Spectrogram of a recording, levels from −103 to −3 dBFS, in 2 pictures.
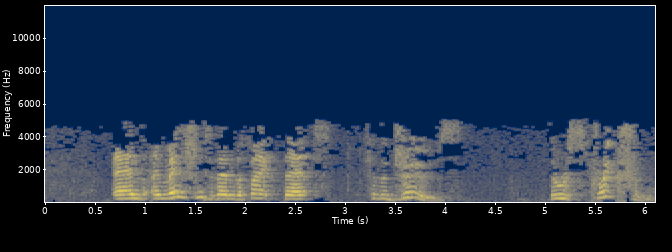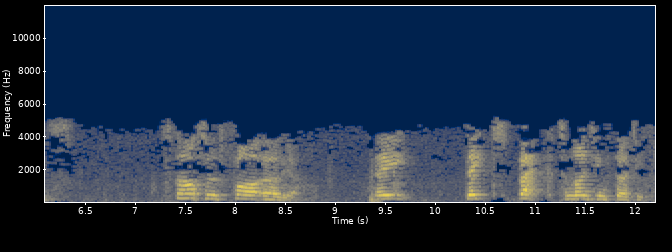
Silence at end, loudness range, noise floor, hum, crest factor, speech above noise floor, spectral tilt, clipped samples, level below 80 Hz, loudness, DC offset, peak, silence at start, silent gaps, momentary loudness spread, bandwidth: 0.1 s; 7 LU; -59 dBFS; none; 22 dB; 36 dB; -9 dB/octave; under 0.1%; -68 dBFS; -23 LUFS; under 0.1%; -2 dBFS; 0.7 s; none; 16 LU; 5.2 kHz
